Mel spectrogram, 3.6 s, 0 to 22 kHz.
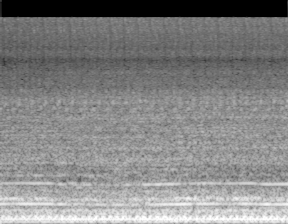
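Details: Lincoln Town Car idling after new alternator and ground strap install, voltage settling toward 14.15 V after earlier high-voltage codes: steady even idle, smooth low rumble, faint constant tone on top, no misses or knocks.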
